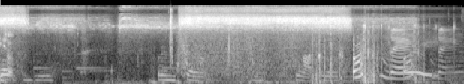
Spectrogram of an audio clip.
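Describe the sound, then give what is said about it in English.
A voice makes a drawn-out snake-like hiss, a steady airy sibilance running the whole time, mixed with wavering voiced slides and squeaks. “I'm a slither snake.”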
